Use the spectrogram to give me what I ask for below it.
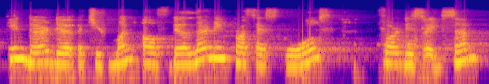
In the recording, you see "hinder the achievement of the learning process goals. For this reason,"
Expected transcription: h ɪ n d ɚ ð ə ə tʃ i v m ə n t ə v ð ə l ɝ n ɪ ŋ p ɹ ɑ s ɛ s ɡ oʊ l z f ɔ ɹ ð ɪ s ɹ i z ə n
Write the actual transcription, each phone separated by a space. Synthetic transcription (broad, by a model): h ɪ n d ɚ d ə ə tʃ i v m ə n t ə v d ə l ɝ n ɪ ŋ p ɹ ɑ s ɛ s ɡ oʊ l s f ɔ ɹ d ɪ s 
